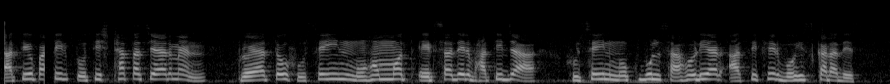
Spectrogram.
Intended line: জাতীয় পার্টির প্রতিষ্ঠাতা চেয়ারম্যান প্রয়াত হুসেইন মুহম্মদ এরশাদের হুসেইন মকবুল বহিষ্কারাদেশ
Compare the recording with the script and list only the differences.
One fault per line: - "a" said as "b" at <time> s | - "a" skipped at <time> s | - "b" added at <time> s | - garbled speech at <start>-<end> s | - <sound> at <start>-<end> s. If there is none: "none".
- dropout at 0.4-0.5 s
- "ভাতিজা" added at 4.7 s
- "শাহরিয়ার আসিফের" added at 6.6 s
